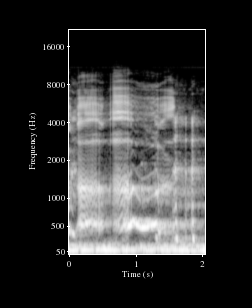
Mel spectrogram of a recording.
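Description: A person's pained, non-verbal moan whose pitch wavers up and down, over a steady low hum.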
